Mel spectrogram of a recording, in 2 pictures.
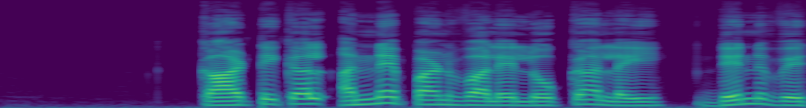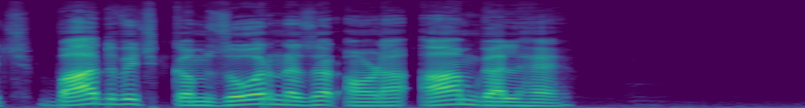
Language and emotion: Punjabi, neutral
